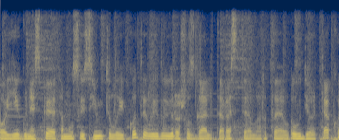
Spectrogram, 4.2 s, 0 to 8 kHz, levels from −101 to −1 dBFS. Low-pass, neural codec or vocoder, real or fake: 7.2 kHz; none; real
